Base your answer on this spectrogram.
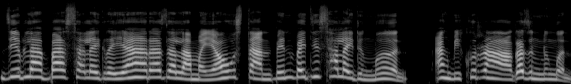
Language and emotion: Bodo, angry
